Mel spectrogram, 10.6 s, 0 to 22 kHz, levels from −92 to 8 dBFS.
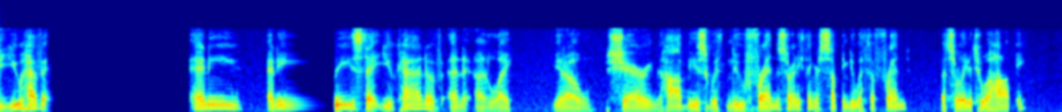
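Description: It's a speech clip carried over a call link whose band stops at 8 kHz, which fits a wideband codec like G.722. From 0.48 to 1.91 s, right after "you have", the sound hangs for about 1.4 s, nearly all silence, then picks up with nothing lost, likely a call audio freeze where delayed packets drained the jitter buffer. At 2.87 to 3.36 s, after "you have any", it cuts out and resumes at "that you had of" with roughly half a second gone, likely a long network dropout. From 7.66 to 10.58 s, after "sharing hobbies with new", it's a jitter buffer speed-up, running at about 147% speed with unchanged pitch as around 1.5 s of pitch periods get trimmed, so it sounds rushed.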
